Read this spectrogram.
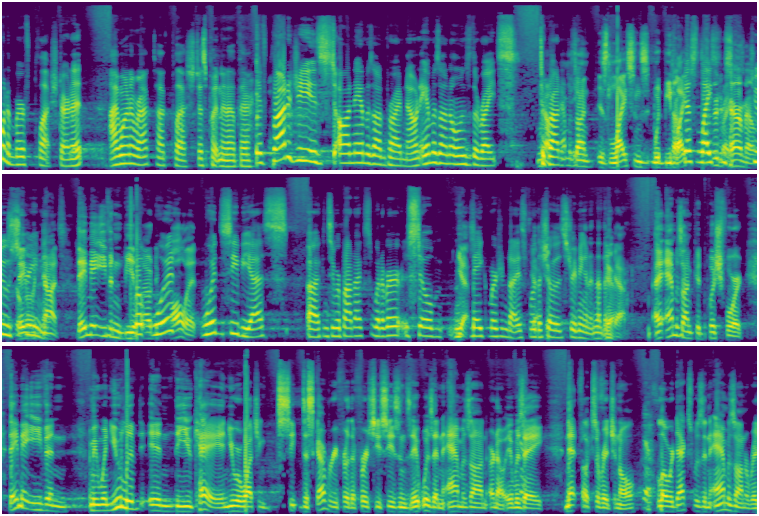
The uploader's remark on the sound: This is a special live joint podcast from the 57-Year Mission convention. At Star Trek Las Vegas the two TrekMovie podcasting teams got together for a “State of Star Trek” panel.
